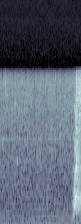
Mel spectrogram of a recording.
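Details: A female Cairn Terrier gives a single sharp, upset bark after a quiet pause, distressed that her owner has gone to work.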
